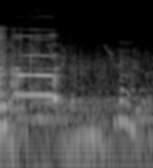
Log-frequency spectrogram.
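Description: A rooster crowing: the last part of a long crow, held on one pitch, cuts off sharply just under a second in.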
